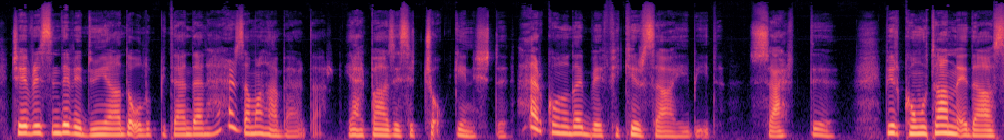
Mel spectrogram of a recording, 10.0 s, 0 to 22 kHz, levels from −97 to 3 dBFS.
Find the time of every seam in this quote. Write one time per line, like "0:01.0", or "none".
0:03.4
0:05.1
0:05.9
